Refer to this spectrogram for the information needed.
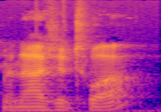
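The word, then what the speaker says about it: ménage à trois: It also demonstrates that while Pepe Le Pew is a lover, he's not doing a no mas un trois. I completely butchered that. – Menage a trois? – Damn. Yes. Yes, that's what I meant.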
